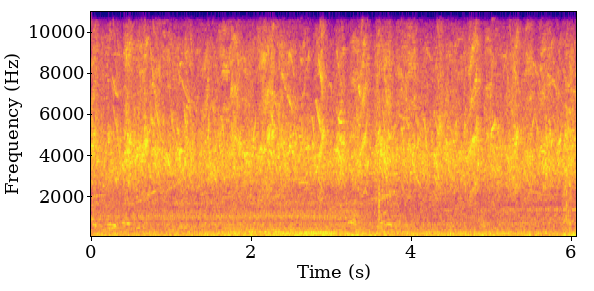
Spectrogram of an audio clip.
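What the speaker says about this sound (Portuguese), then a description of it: "Tem muitas árvores aqui na nossa cidade, fica os passarinhos aí, ó. Escuta um pouquinho só o cantinho dos bichinhos aí" A dense chorus of birds sings and chatters in the many town trees around the São José do Egito bus station at dusk. The chirping is continuous over a steady background roar of outdoor noise.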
